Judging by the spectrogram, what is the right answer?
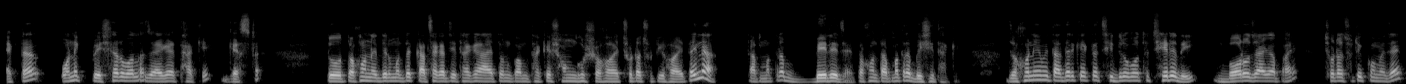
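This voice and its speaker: A man's voice: a little high, darkish tone, dry recording, studio quality. A male chemistry teacher, giving an exam-prep lecture and explaining step by step by asking and answering his own questions, with English terms mixed in. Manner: mixes English terms into colloquial Bengali.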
